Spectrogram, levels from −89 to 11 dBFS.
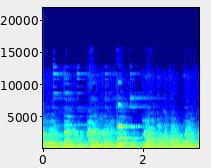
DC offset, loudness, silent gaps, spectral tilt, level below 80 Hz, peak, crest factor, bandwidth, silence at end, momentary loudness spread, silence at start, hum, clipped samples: under 0.1%; -31 LUFS; none; -5 dB/octave; -52 dBFS; -16 dBFS; 16 dB; 16 kHz; 0 s; 4 LU; 0 s; none; under 0.1%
